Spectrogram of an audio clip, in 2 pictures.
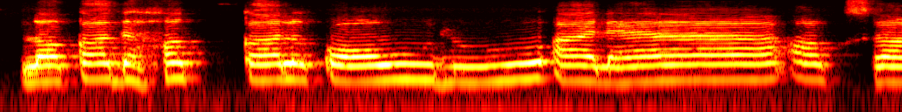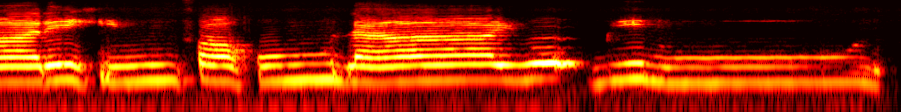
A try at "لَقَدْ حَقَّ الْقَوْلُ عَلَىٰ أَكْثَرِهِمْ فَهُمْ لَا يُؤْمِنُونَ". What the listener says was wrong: جی اس میں ایک تو لقد لام جو ہے وہ لائٹ ہے، لا نہیں کرنا اس کو، لقد ٹھیک ہے، لام لائٹ ہے.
